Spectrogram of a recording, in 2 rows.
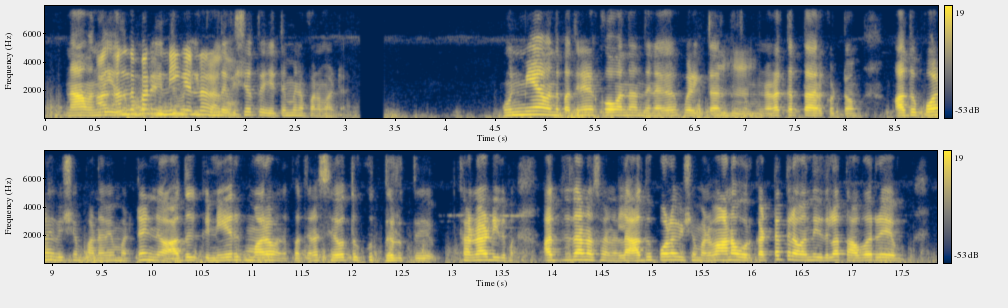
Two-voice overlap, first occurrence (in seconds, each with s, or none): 0.6 s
